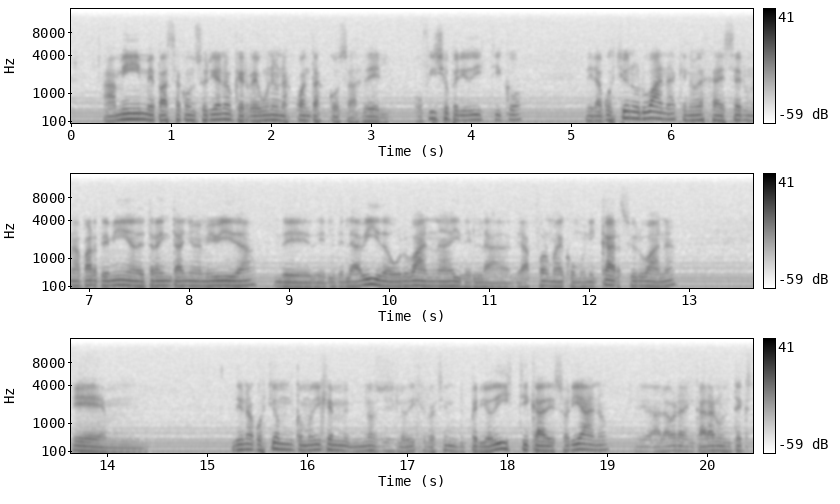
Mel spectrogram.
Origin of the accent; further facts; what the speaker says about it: Buenos Aires, Argentina; born there; Yo soy nacido en Buenos Aires.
